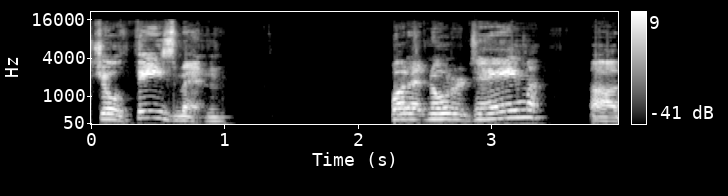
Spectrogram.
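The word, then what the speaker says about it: Theismann: of these guys gonna be haven't uh Joel Theisman actually his name was pronounced Joe these men but at Notre Dame uh the pr staff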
